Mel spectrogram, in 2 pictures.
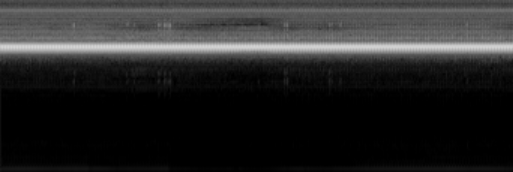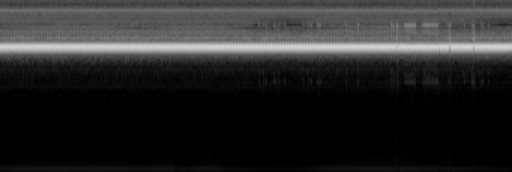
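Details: Cricket chirping in the stillness of the night, a steady high-pitched trill held almost unbroken, pulsing rapidly and evenly, with a faint low rumble underneath.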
